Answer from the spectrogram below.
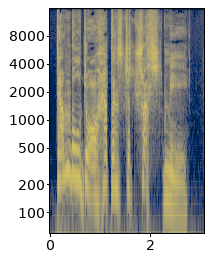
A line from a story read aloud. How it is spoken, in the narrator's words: said Snape through clenched teeth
